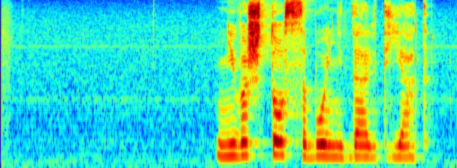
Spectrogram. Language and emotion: Russian, angry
